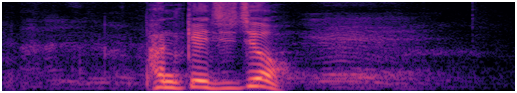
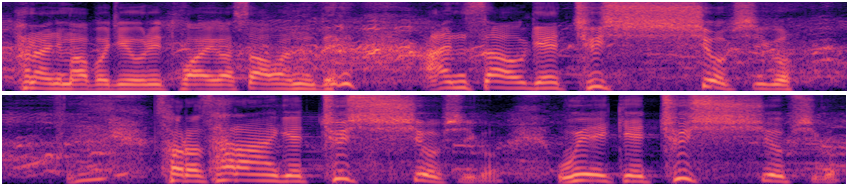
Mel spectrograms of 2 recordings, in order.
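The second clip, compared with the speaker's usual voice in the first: parent's prayer; 4 semitones higher than usual. Retold or imitated. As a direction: pray solemnly over the children. Parents praying over the kids.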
